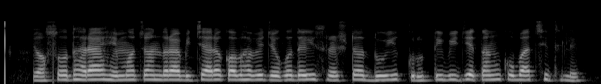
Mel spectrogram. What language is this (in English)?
Odia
